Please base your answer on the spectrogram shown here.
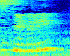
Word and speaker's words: simile: This is, आप कुछ सिमिल pronounce करते हैं, but actually the correct pronunciation is सिमिली.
